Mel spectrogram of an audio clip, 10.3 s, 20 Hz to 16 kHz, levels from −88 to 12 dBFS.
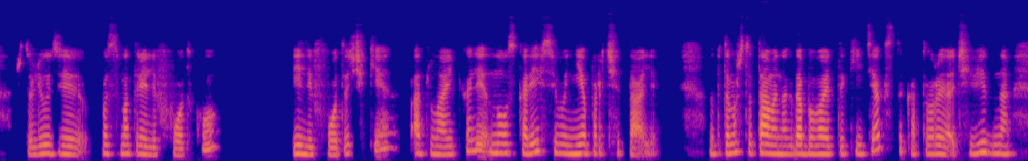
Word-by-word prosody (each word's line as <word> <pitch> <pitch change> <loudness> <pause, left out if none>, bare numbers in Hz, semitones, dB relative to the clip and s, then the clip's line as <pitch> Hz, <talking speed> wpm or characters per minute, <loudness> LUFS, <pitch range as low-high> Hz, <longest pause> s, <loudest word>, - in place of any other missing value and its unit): что 170 - -6
люди 190 -1 0 0.2
посмотрели 200 -3 0
фотку 160 - -4 0.7
или 190 -2 +3
фоточки, 180 - -3 0.2
отлайкали, 180 -9 0
но, 215 0 +2
скорее 215 +1 +2
всего, 230 -5 -3
не 200 +1 +4
прочитали. 205 +2 -2 0.5
Ну, 195 - -3
потому 210 +1 +1
что 230 -2 -3
там 210 -2 +8
иногда 190 +1 +5
бывают 190 0 +3
такие 195 +1 -6
тексты, 285 +9 -2
которые, 195 -1 -1
очевидно, 200 -2 0
195 Hz, 130 wpm, -25 LUFS, 190-210 Hz, 0.7 s, там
